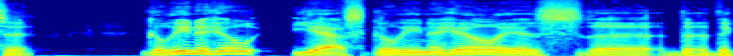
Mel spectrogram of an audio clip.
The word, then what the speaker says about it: Galena Hill: Is that how you pronounce it? Galena Hill, yes.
